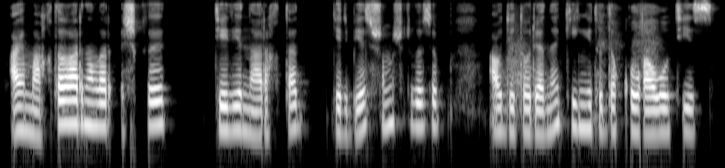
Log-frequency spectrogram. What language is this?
Kazakh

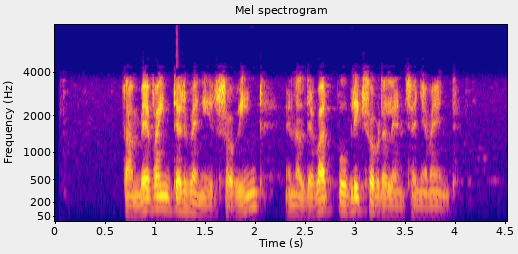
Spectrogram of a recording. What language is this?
Catalan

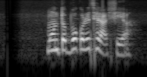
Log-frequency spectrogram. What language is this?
Bangla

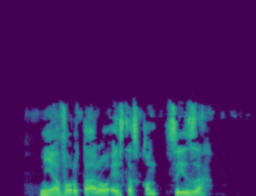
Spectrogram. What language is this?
Esperanto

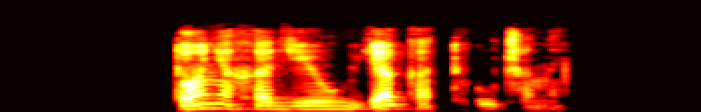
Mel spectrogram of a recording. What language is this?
Belarusian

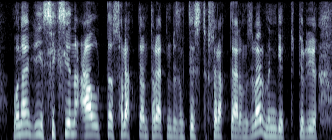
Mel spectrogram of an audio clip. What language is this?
Kazakh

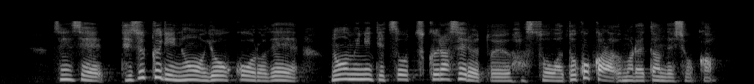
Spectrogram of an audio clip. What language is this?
Japanese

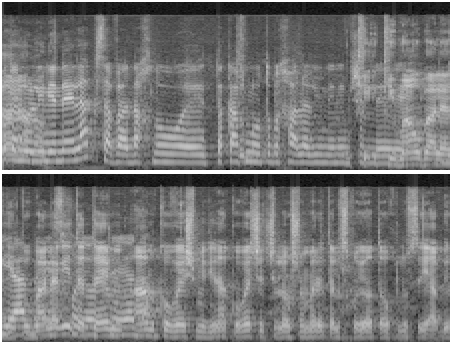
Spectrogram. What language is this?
Hebrew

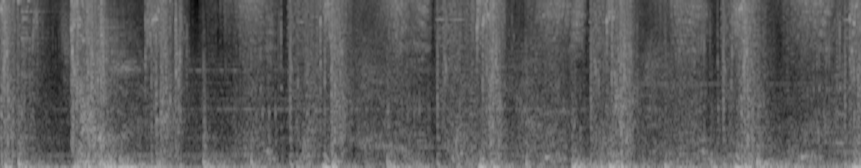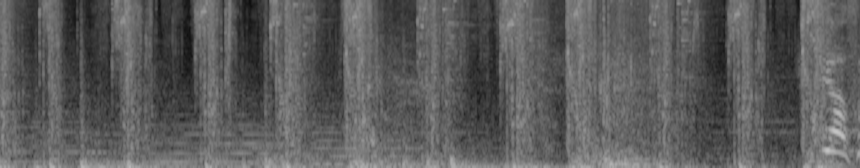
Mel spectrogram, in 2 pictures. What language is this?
Russian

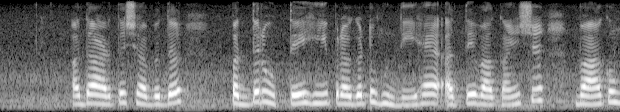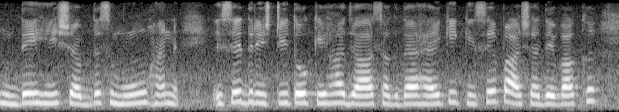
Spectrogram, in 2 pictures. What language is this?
Punjabi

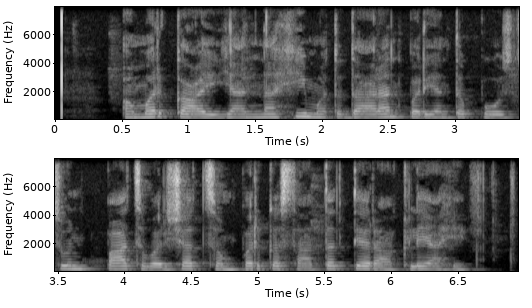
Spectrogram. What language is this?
Marathi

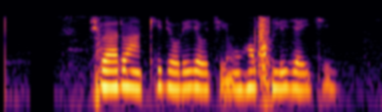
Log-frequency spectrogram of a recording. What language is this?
Odia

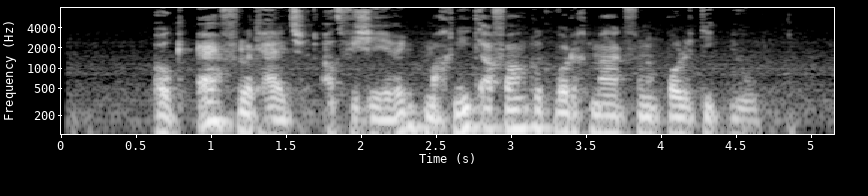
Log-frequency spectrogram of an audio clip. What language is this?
Dutch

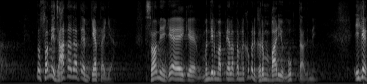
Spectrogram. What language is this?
Gujarati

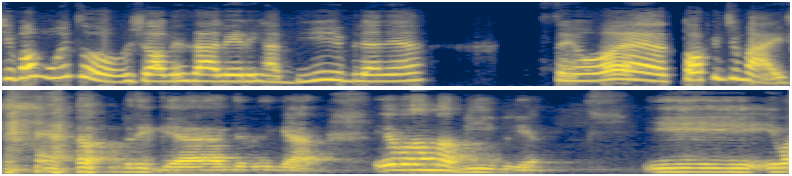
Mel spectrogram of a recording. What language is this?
Portuguese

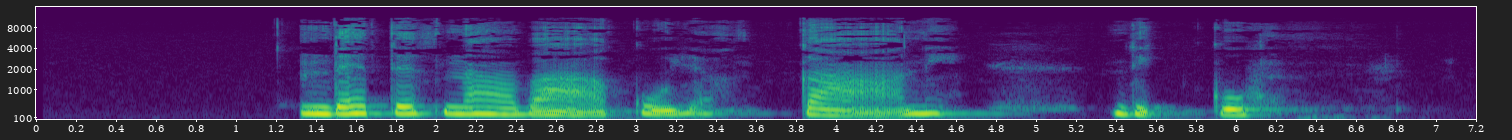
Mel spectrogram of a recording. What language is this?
Teutila Cuicatec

